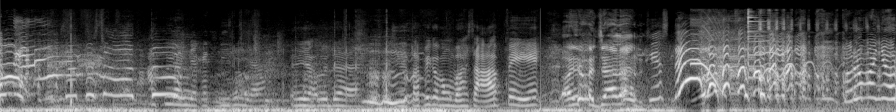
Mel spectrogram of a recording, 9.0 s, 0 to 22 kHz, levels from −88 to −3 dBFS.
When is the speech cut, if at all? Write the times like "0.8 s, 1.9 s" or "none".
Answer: 5.4 s

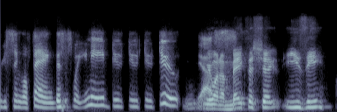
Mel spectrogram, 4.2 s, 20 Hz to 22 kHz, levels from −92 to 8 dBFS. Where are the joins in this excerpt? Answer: 2.4 s

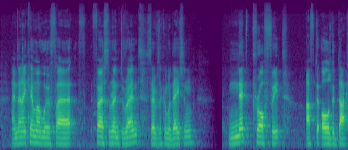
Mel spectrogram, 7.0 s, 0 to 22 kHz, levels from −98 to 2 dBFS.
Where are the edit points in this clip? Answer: 4.4 s

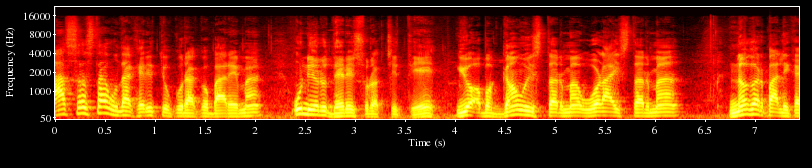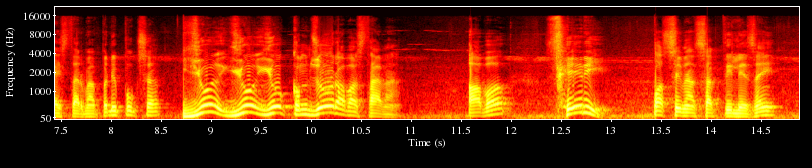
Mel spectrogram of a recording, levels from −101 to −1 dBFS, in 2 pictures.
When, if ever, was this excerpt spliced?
3.9 s, 8.6 s

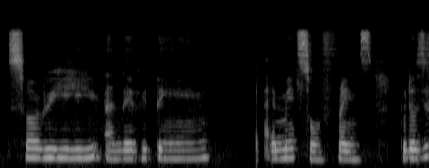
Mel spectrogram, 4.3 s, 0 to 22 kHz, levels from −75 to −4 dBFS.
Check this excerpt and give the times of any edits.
2.6 s

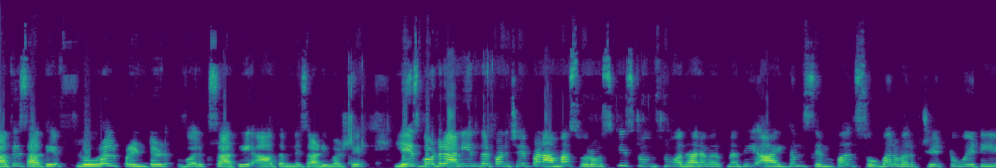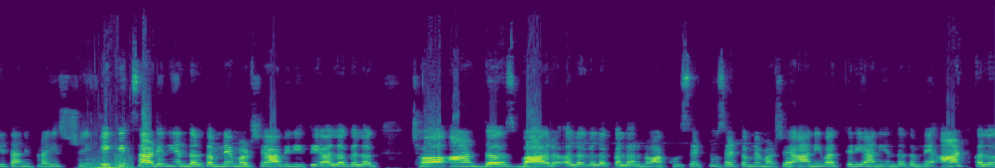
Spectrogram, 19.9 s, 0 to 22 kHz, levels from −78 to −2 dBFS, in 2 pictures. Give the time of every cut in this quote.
10.8 s

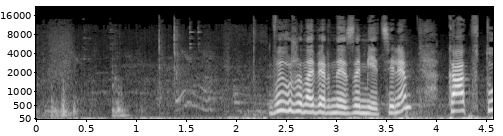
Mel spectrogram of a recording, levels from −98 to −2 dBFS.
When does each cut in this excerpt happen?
2.2 s

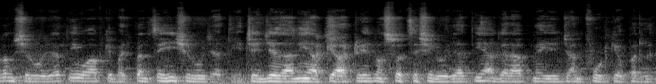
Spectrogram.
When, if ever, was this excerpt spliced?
none

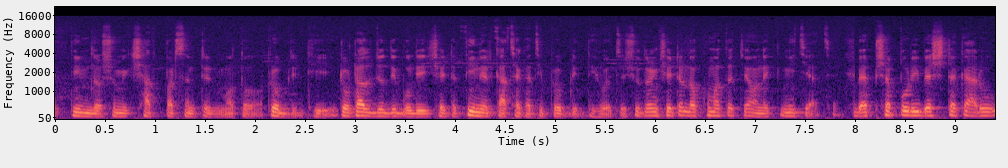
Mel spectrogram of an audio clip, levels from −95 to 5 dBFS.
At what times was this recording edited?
2.1 s, 2.8 s, 7.9 s

